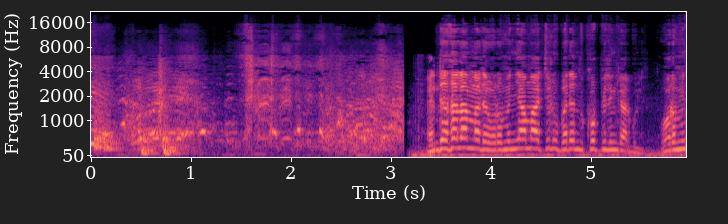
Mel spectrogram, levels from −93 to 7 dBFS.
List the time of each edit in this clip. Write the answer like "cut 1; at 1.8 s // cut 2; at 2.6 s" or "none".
cut 1; at 3.2 s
